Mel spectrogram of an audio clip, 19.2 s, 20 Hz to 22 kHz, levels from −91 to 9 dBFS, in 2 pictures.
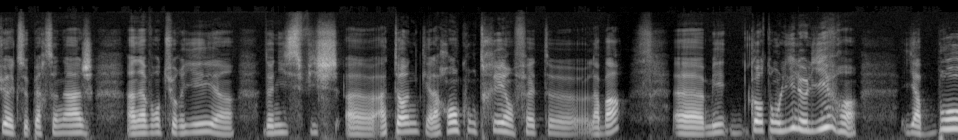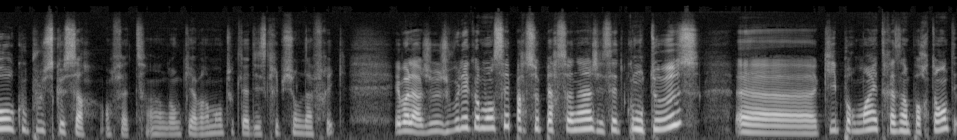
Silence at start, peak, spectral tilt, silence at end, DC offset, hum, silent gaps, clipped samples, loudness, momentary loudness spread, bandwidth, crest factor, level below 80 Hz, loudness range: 0 s; -2 dBFS; -3.5 dB/octave; 0 s; under 0.1%; none; none; under 0.1%; -19 LUFS; 13 LU; 16.5 kHz; 18 dB; -54 dBFS; 6 LU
